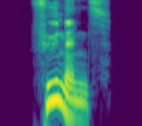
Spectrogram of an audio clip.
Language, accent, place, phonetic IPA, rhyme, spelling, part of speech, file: German, Germany, Berlin, [ˈfyːnəns], -yːnəns, Fünens, noun, De-Fünens.ogg
- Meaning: genitive of Fünen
